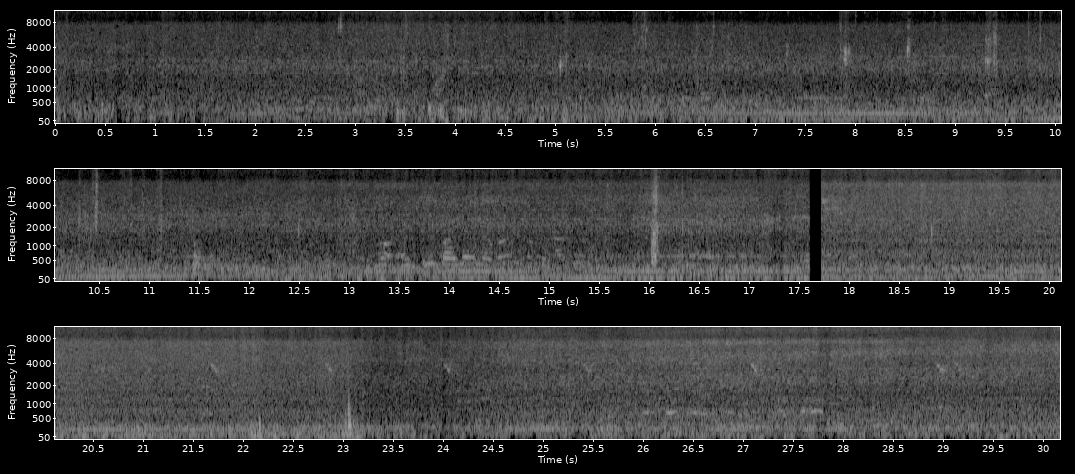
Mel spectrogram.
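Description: City street ambience: a steady low rumble of traffic and idling vehicle engines, with occasional voices of passers-by. The sound cuts out for an instant about two-thirds of the way through.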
